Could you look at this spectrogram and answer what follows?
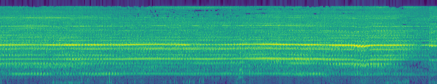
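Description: Electric power tool motor running steadily at speed, a whine made of several pitches at once, which sags briefly and dips in level near the end.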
